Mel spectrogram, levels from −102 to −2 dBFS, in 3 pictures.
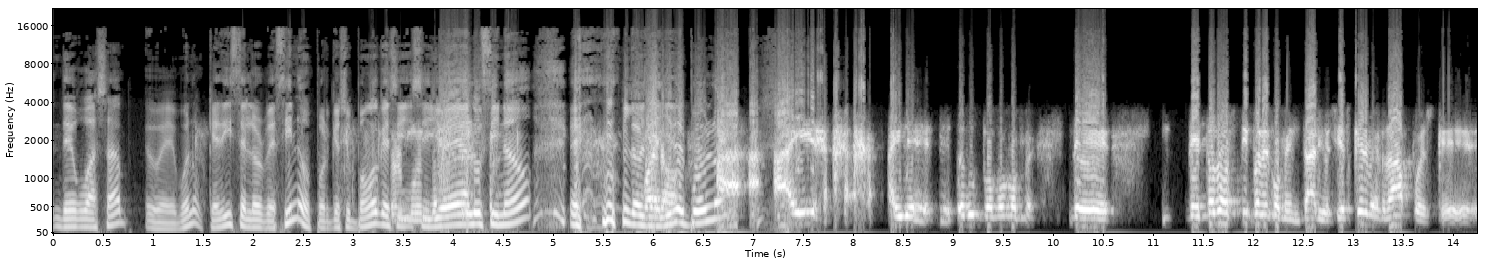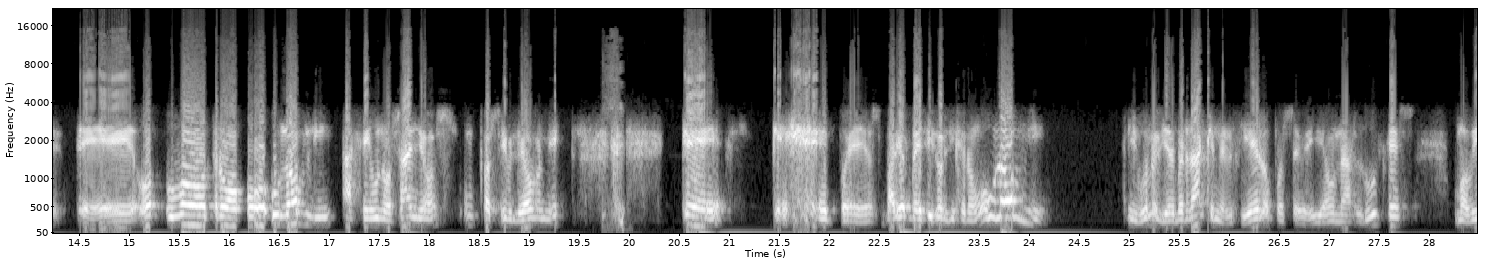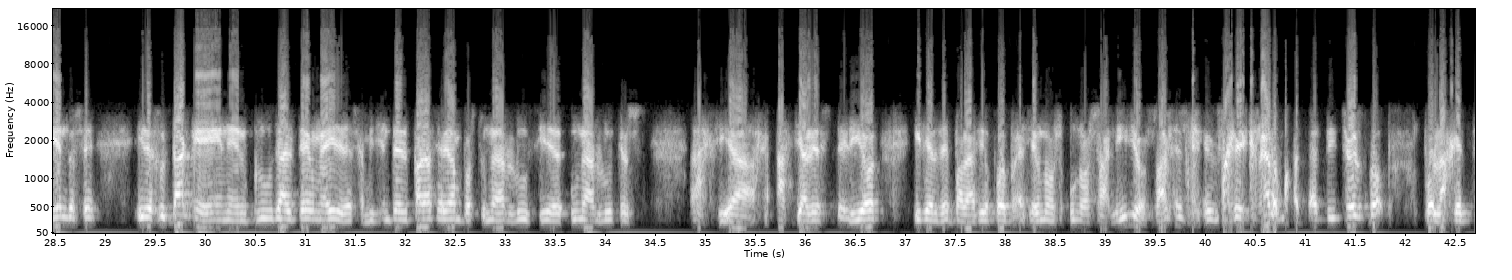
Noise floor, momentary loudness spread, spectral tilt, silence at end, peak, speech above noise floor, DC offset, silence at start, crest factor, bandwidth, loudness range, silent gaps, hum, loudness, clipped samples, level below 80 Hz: -65 dBFS; 11 LU; -4.5 dB/octave; 0.1 s; 0 dBFS; 56 dB; under 0.1%; 0 s; 10 dB; 16 kHz; 5 LU; none; none; -9 LUFS; 2%; -42 dBFS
